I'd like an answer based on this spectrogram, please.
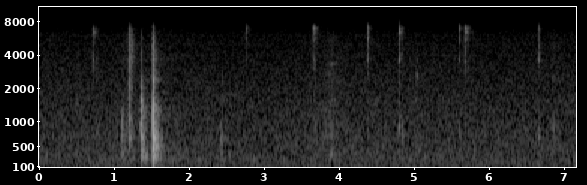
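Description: Computer mouse clicking: scattered single clicks, with a louder quick run of clicks and a knock about a second and a half in.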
